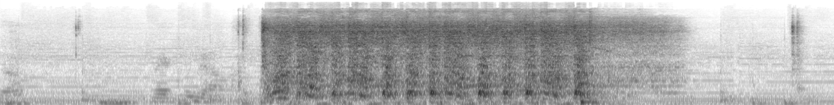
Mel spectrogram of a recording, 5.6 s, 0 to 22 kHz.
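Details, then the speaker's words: Mercedes SLK230 cranks steadily for nearly three seconds without catching; one ignition coil is bad and sends no spark out its other side, possibly a wire fault, leaving a cylinder dead. "So that coil is bad. It's not sending any spark out this other side."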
